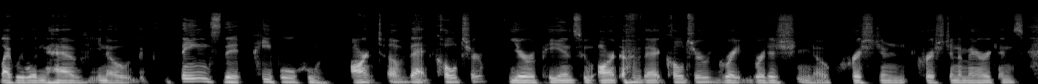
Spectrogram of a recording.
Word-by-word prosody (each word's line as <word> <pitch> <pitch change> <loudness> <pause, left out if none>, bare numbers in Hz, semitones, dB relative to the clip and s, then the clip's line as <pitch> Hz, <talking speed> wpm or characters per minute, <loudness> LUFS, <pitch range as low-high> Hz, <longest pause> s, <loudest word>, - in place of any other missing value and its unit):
like, 85 0 +3
we 85 - +4
wouldn't 85 0 +2
have, 85 -1 +3
you 95 -1 -3
know, 80 -2 -1
the - - -14
c - - -28 0.3
things 140 -4 +2
that 100 -4 +4 0.2
people 105 -4 -1
who 90 -6 -3 0.3
aren't 95 +1 +4
of 105 +1 -1
that 100 -3 +3
culture, 105 +4 0 0.2
Europeans 95 0 +3
who 100 - -1
aren't 95 +1 +5
of 100 +2 0
that 95 -1 +2
culture, 100 +2 0
great 90 -4 0
British, 90 -1 -1
you - - -5
know, - - -6 0.2
Christian 85 +1 -1
Christian 85 +2 -2
Americans, 90 +3 -2
95 Hz, 170 wpm, -24 LUFS, 85-100 Hz, 0.3 s, aren't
